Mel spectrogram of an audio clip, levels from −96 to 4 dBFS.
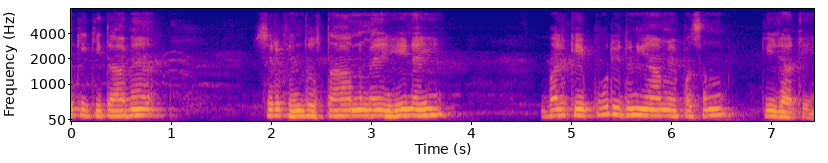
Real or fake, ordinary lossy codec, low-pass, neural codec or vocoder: fake; none; 7.2 kHz; vocoder, 22.05 kHz, 80 mel bands, WaveNeXt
